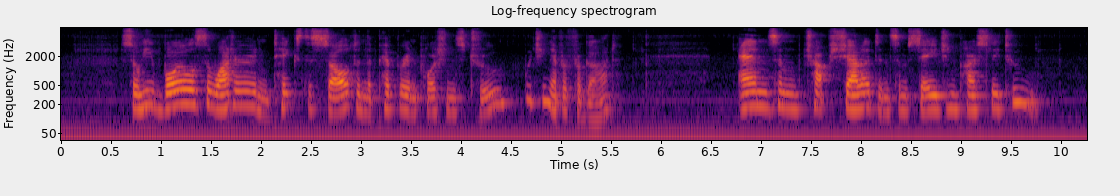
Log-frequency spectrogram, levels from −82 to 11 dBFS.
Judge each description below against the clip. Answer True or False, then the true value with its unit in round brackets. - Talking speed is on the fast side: False (170 wpm)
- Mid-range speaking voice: True (165 Hz)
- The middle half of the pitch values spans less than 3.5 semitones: True (3.1 semitones)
